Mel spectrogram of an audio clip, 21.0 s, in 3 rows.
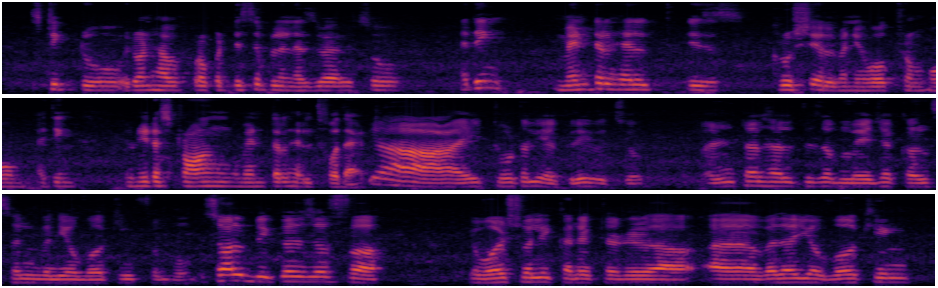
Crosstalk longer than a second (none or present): none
